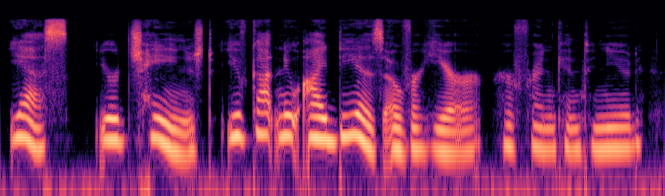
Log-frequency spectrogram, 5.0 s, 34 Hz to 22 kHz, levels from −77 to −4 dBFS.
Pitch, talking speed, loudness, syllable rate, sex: 185 Hz, 145 wpm, -19 LUFS, 4.6 syllables/s, female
